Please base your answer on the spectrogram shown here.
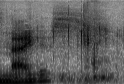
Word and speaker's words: Magus: I'm pretty sure it's pronounced Magus.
